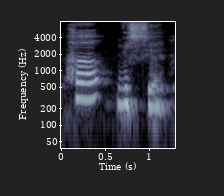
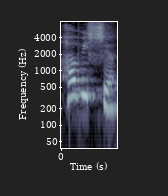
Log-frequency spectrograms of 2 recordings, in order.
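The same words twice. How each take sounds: First: हविष्य drawn out slowly, each syllable clear. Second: Said in the usual way. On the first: Shown as a demonstration. Teacher sounding out हविष्य slowly for the students. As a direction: spell हविष्य out slowly for the class. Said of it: "अब यहाँ हम देखते हैं".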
